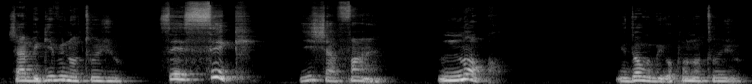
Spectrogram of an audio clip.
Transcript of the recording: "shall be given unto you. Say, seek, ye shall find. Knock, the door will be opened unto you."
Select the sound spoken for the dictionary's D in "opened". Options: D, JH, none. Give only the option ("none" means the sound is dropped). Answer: none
